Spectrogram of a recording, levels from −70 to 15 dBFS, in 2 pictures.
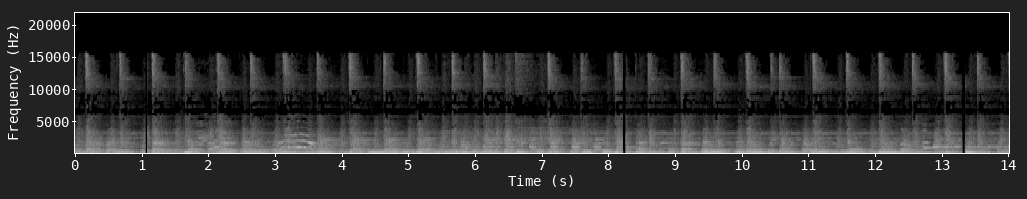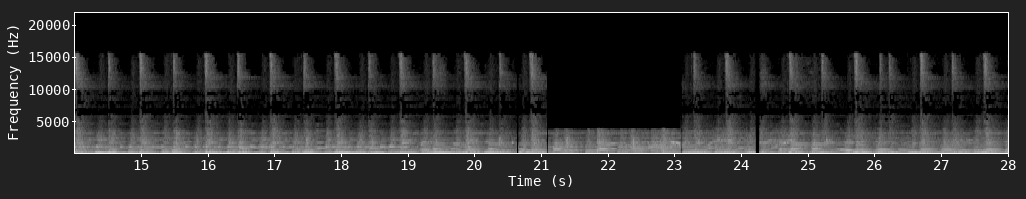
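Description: The first gap comes at 1.05 s, and the same thing happens at 8.22, 13.31, 20.64 and 24.22 s. Each time the sound cuts out for roughly 30 to 60 ms, with the longest at 24.22 s, then picks up further along as if it had kept playing underneath. That pattern points to a likely Bluetooth dropout, where packets miss their deadline on the way to the headphones and the output just goes quiet. The lengths fit two to four lost codec frames per hole.

At 21.09 s there's a short silence of about 20 ms. After it the sound goes dull and boxy, with nothing left above 3.8 kHz and a new noise floor sitting around 30 dB below the signal. The loudness stays about the same. It recovers at 23.11 s. That's most likely the input switched to a poorer device, such as a headset's call profile or another mic with a narrower band, and then switched back.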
